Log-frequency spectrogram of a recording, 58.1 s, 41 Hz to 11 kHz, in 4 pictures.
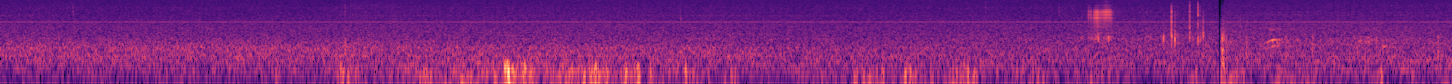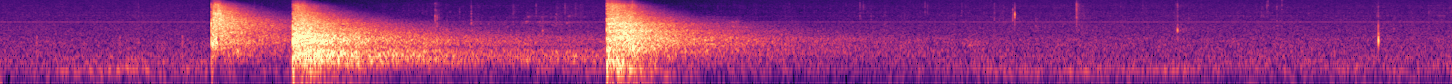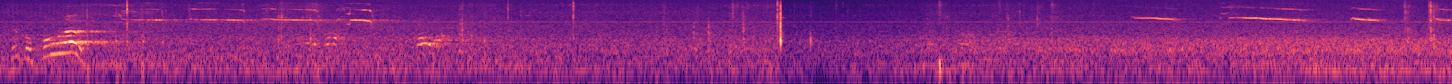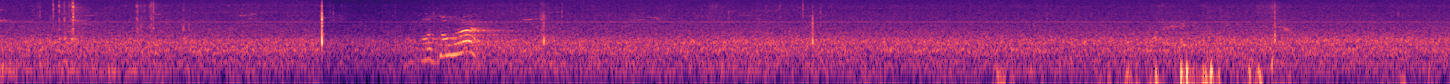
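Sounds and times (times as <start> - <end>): gunshots echoing: 16.6 - 23.1
bird whistling: 30.0 - 33.0, 40.4 - 43.7, 48.8 - 49.0.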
